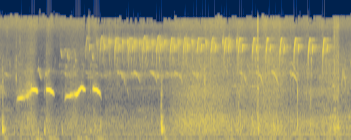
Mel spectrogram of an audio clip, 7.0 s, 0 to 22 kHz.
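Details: On a sunny morning game drive on 30 October 2020 in a South African private game reserve, Klaas's Cuckoo calls in the background with short, rising whistled notes in a quick series, while other birds add thin, high chips.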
